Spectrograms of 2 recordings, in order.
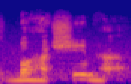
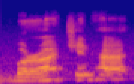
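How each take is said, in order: First: Bohashinha with h for the r, bo-ha-SHEEN-ha; corrected pronunciation. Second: Borachinha with an English r and a ch, bo-ra-CHEEN-ha; mispronounced name. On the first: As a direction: say Bohashinha with a soft sh, no ch. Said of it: "It's Bohashinha". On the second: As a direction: say Borachinha as it looks on paper. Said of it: "It's not Borachinha". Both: Shown as a demonstration.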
